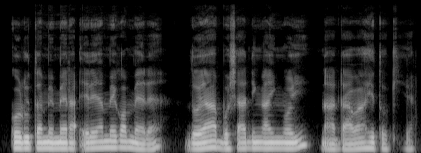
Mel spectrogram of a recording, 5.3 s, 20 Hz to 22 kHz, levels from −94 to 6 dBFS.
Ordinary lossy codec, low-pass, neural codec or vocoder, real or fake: none; 19.8 kHz; none; real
